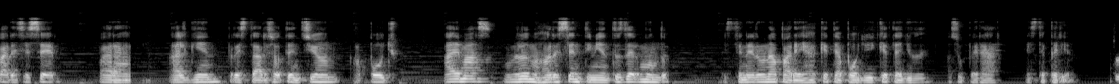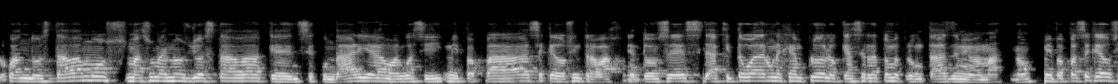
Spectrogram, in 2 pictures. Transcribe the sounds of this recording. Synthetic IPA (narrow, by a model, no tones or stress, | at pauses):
paɾe̞se̞se̞ɾ | paɾaalɡje̞npɾe̞st̪aɾsuat̪e̞nsjo̞napo̞ʝo̞̥ | aðe̞masunoðelozme̞xo̞ɾe̞sːe̞nt̪imjẽ̞nt̪o̞zd̪e̞lmũnd̪o̞ | e̞st̪e̞ne̞ɾunapaɾe̞xake̞t̪eapo̞ʝeike̞t̪eaʝuð̞easupe̞ɾaɾ | e̞st̪e̞peɾjo̞̰ðo | plokwand̪o̞es̬t̪aβamo̞smas̬o̞mẽ̞no̞zʝo̞est̪aβakeːnse̞kund̪aɾjaoalɣo̞asimipapase̞ke̞ðo̞sint̪ɾaβaxoe̞nt̪o̞nse̞sakit̪eβo̞jaðaɾune̞xe̞mplo̞ðe̞lo̞ke̞as̬e̞rat̪o̞me̞pɾe̞ɣunt̪aβazðe̞mimamano̞mipapase̞keðo̞s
